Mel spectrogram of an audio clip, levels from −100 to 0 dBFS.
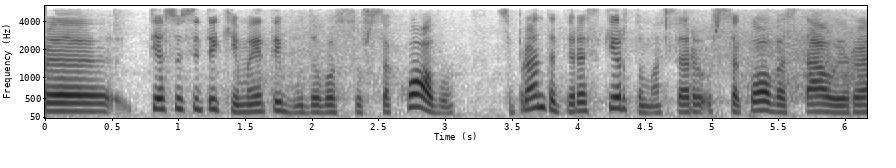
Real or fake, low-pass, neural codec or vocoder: real; 5.4 kHz; none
